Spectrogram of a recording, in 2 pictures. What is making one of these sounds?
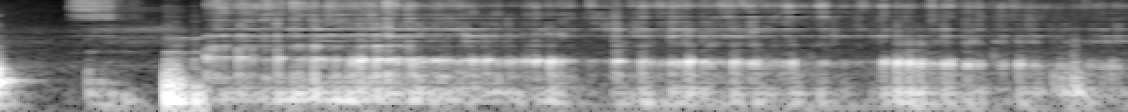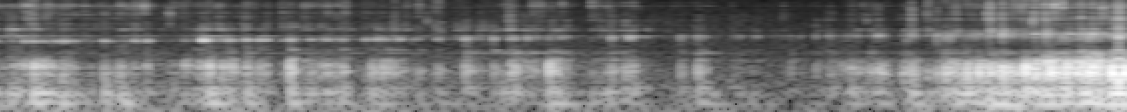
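Hot water pours from a kettle into a cup, rising in pitch as it fills.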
